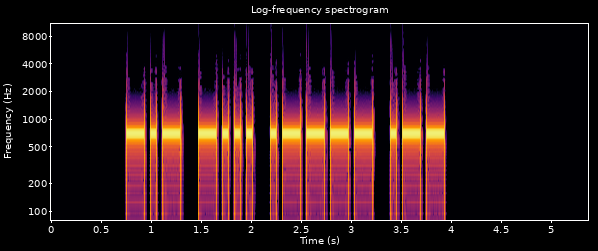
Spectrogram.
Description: Morse code, heard as a keyed tone, about 20 wpm, 700 Hz. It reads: KB1W
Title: Call Signs Repeated 3x - 20wpm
